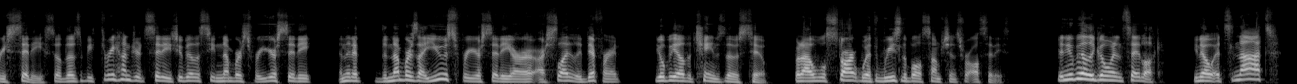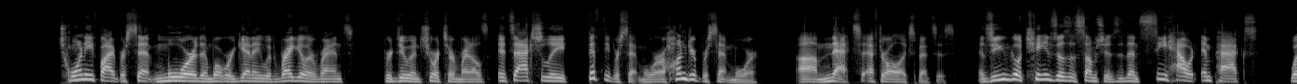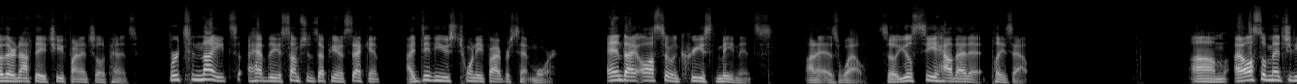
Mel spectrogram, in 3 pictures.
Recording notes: This was a live class recorded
